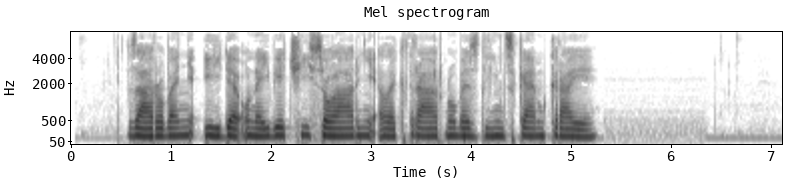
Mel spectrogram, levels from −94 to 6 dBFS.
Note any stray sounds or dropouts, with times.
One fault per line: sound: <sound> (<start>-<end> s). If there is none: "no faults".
no faults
